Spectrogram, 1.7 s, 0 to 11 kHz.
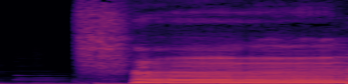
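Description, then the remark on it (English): A voice imitates a loud, drawn-out fart, as let off by a man standing on his front porch at 2 a.m.: a short breathy burst followed by a sustained, buzzing, low-pitched blare with strong harmonics that holds steady to the end. “And just lets off the biggest fart you've ever heard in your freaking life.”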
